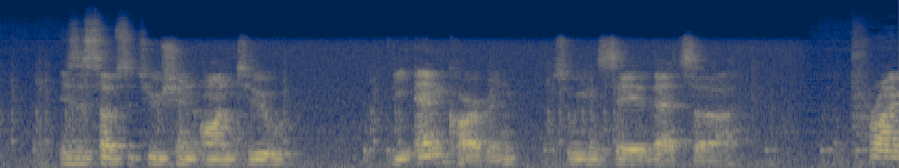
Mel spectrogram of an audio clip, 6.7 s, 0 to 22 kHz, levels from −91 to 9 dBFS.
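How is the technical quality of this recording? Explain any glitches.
The recording has one clear technical fault. A digital radio blending to analogue problem runs from 0.92 s to 6.19 s. The receiver lost its digital stream and cross-faded over about 244 ms to the FM broadcast of the same station, then returned. A steady hiss rises to roughly 30 dB below the signal, and the level shifts by about 1 dB.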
